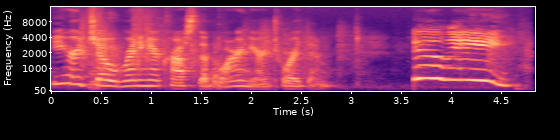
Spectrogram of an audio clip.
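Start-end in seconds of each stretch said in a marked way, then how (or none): 3.7-4.7 loud high shout of a name; sharp alarmed shout. Acted. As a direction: yell his name in alarm. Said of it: "Alan shouted".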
